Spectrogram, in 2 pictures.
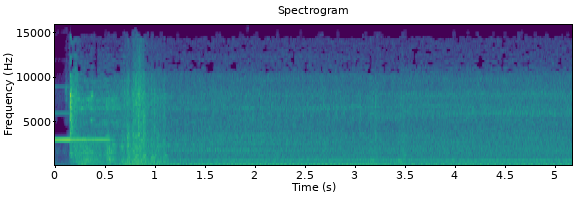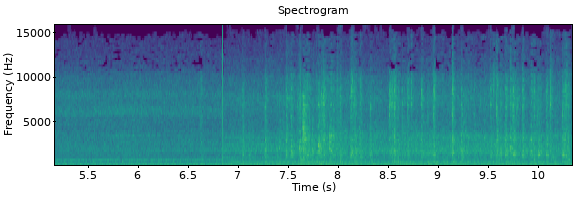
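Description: An excavator's diesel engine cranks and starts inside the cab, cutting off a high steady beep half a second in, then settles into a loud, steady idle. About seven seconds in, a higher hum joins the engine sound.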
